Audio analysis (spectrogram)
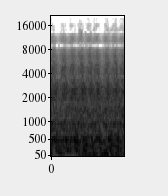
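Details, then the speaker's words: Ford 7.3 IDI diesel, sat about 12 years, first start: steady rhythmic cranking with firm even beat but no firing; fuel issue suspected, fuel at the filter Schrader valve, starting fluid next. "I think it's a fuel issue right now. Well, if we spray this in and it starts."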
